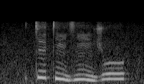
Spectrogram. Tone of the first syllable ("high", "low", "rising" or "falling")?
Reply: high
